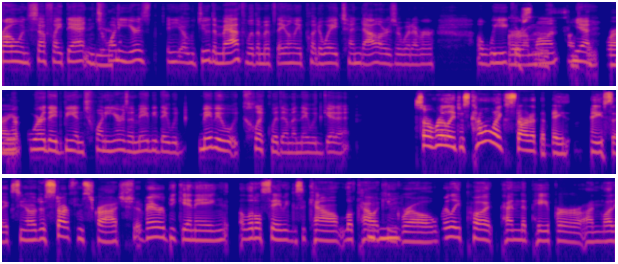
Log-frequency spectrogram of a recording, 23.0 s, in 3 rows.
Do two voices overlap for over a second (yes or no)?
yes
